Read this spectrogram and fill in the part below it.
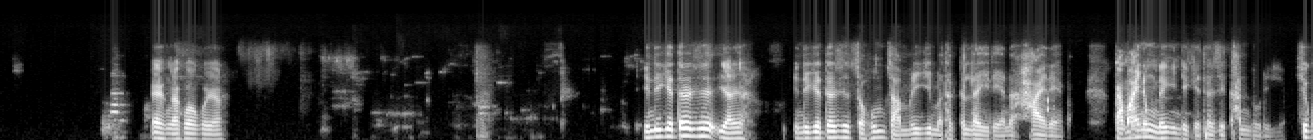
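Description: A young man speaks over an online call.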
